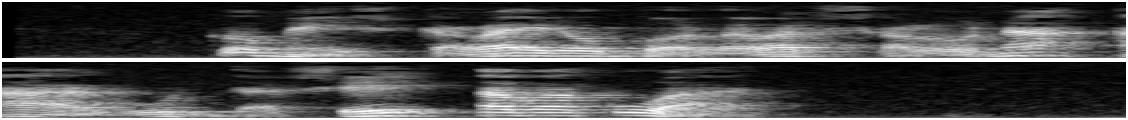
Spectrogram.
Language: Catalan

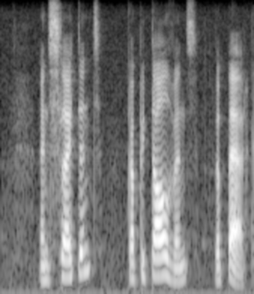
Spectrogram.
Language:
Afrikaans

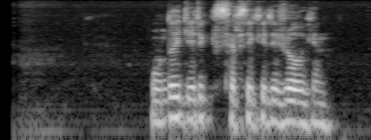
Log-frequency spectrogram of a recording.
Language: Kazakh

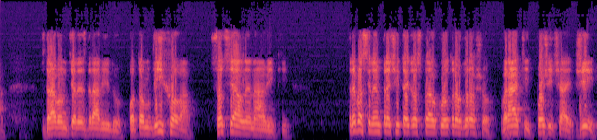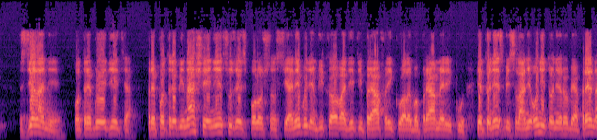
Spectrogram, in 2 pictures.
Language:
Slovak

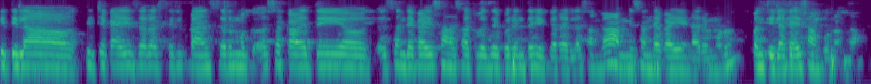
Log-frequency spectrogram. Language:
Marathi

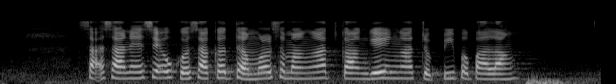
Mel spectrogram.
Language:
Javanese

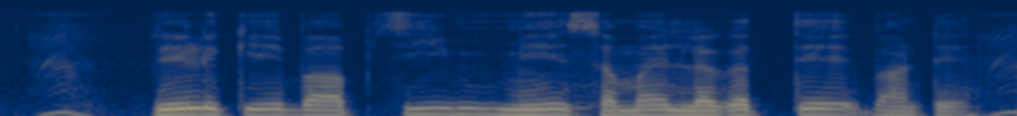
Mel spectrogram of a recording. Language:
Bhojpuri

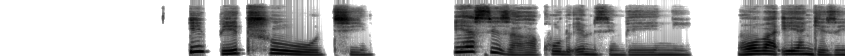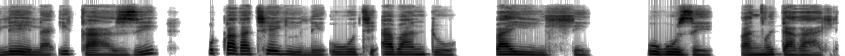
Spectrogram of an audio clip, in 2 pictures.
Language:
North Ndebele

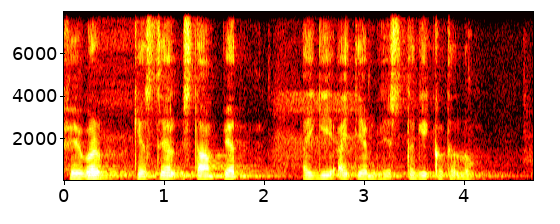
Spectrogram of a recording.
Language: Manipuri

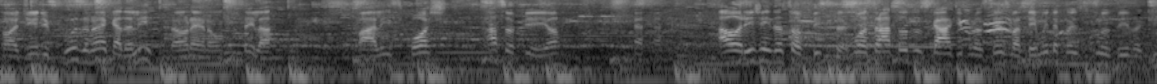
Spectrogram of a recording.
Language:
Portuguese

